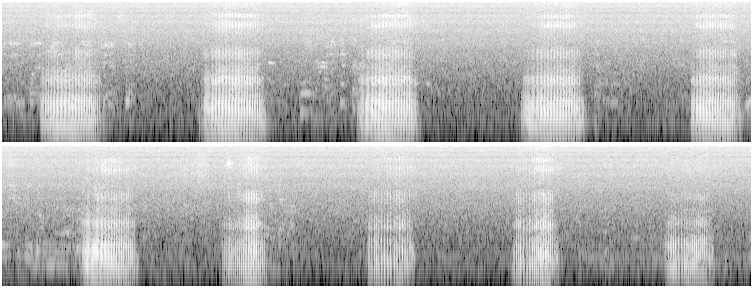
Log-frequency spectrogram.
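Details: Sleeping domestic cat snoring: rasping, buzzy inhalations about one second long, recurring evenly around every two seconds, ten snores in a row with near-silence between them.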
